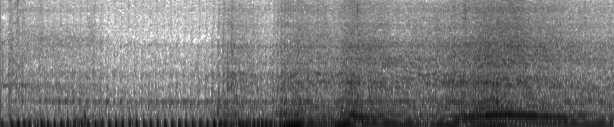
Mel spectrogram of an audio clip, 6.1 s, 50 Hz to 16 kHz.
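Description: Yamaha R15 V3 motorcycle engine revved hard to about 8000 RPM, starting at a steady close idle and then climbing in a loud, rising whine that peaks and eases slightly.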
